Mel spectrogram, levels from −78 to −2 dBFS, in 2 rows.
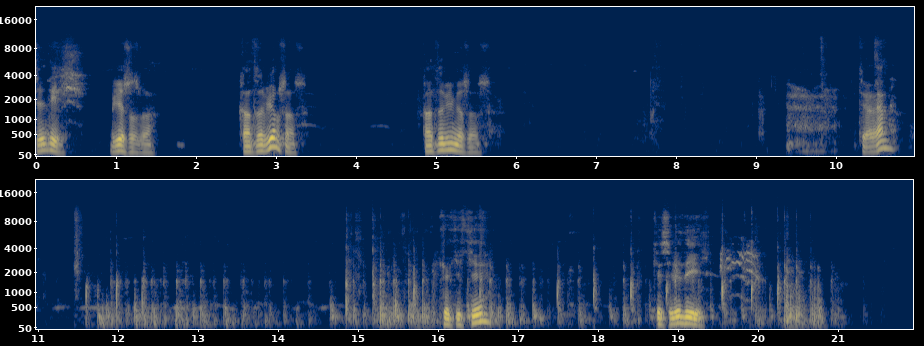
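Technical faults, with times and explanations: No technical faults detected anywhere in the audio.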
